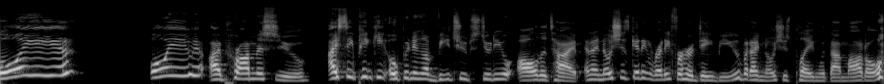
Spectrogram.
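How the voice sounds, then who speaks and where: Loud and animated, the speaker talks at a fairly quick pace with very wide pitch swings. The recording is very clean, with a silent background. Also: woman, fairly high pitch for a woman. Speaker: streamer (VTuber). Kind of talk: casual chat. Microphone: new headphones, sounds weird.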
